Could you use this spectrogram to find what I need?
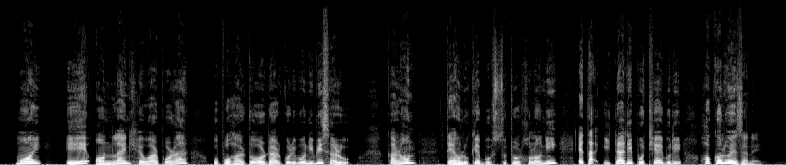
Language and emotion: Assamese, fearful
